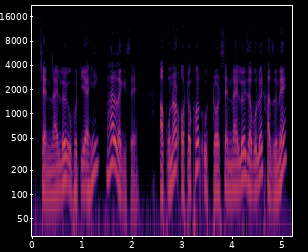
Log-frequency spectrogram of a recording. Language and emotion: Assamese, happy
